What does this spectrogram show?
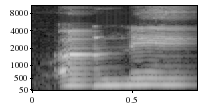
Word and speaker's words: अन्ये: अन्ये অন্যে, অন্যে, ঠিক।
